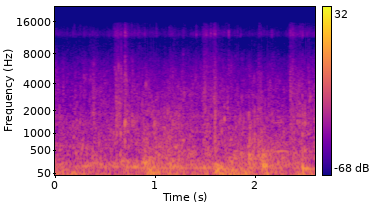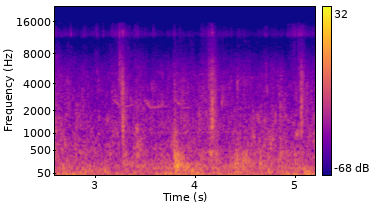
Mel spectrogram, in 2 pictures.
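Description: Paddle strokes of a two-person racing canoe: the blades catch and splash in the river every second or so, over a steady low rush of water and wind.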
